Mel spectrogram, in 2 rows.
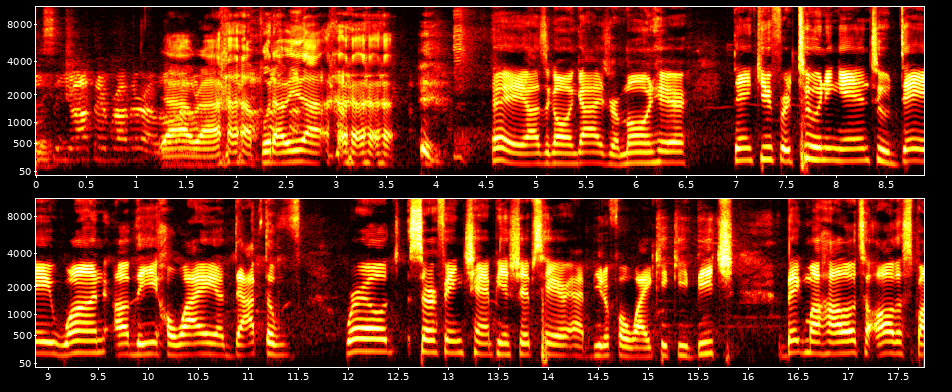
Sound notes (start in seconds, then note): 2.6 speaking foreign language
